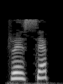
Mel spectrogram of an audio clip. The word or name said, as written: resep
